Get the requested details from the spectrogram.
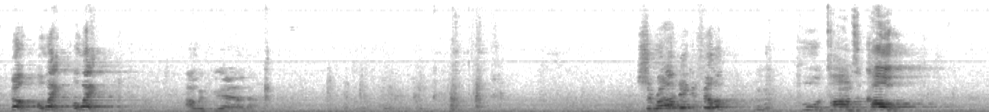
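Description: A man speaks loudly and theatrically.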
